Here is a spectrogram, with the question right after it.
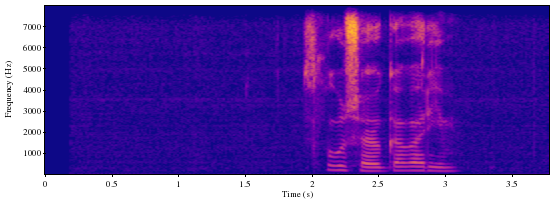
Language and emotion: Russian, neutral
